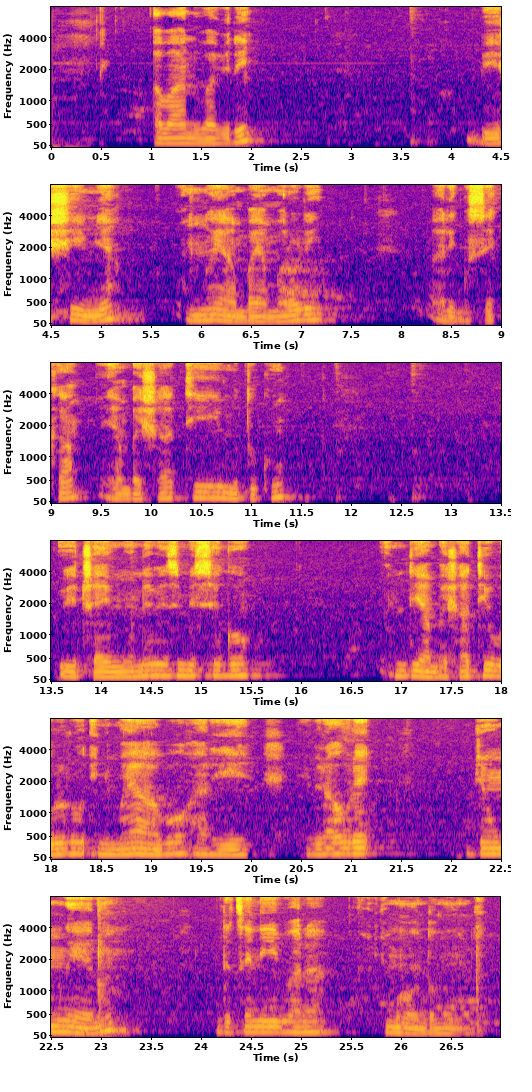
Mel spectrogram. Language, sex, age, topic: Kinyarwanda, male, 18-24, health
